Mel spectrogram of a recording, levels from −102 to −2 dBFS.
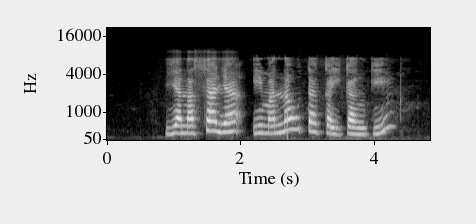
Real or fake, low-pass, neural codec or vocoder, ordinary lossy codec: real; 7.2 kHz; none; Opus, 32 kbps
